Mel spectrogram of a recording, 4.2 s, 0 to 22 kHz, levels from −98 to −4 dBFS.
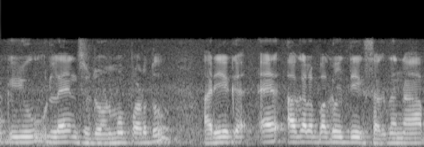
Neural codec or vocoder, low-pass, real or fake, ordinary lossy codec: none; 7.2 kHz; real; Opus, 64 kbps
